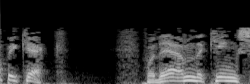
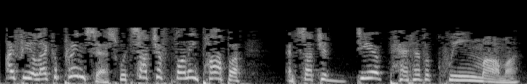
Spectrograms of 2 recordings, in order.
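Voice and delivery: high, gushing princess voice; playful princess; 9 semitones higher than usual. Acted. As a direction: play a fond, giddy princess, pitched high. Princess character in story.

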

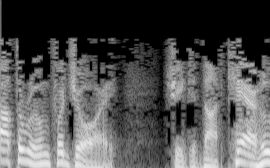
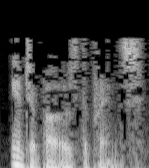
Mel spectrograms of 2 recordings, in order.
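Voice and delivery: ordinary delivery

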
